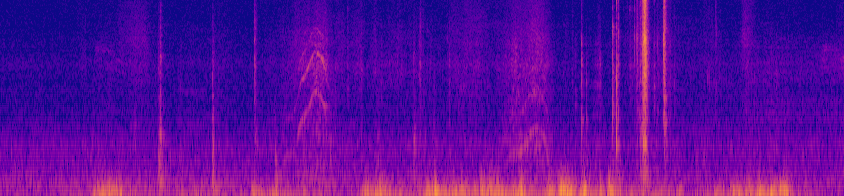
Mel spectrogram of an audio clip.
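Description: Wind rumbling on the microphone in uneven gusts, with a few sharp clicks and a short squeaky glide a little over two seconds in.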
